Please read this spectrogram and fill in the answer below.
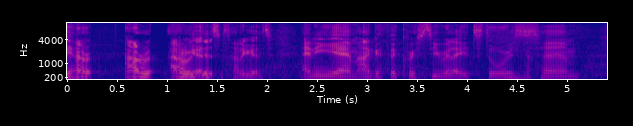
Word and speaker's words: Harrogate: George's Hotel in Harrogate. I've been pronouncing it wrong all week. I've been saying Harrogate. Oh, like we got somebody last night, actually. Well, let's hear him now. That's how you say Harrogate.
